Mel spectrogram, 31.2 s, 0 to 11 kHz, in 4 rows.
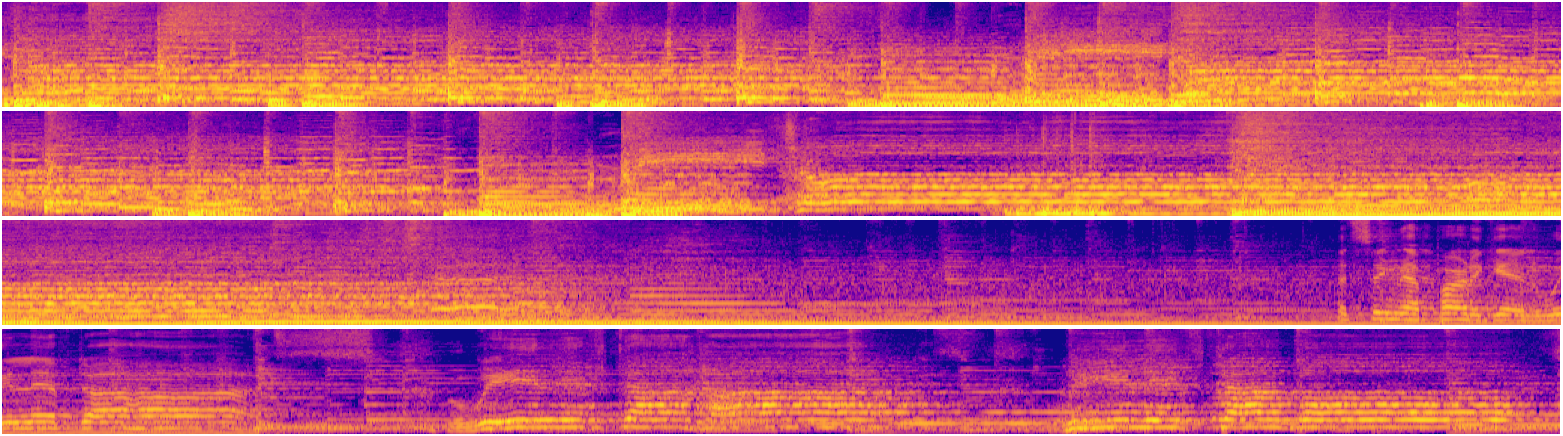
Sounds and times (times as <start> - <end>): Choir: 0.0 - 20.6, 25.5 - 31.1
Gospel music: 0.0 - 31.1.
